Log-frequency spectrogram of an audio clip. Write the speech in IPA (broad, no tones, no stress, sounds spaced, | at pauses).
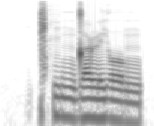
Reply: ǁʰ i ŋ d ɔ ɭ j o ŋ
